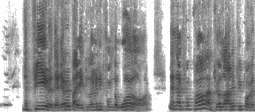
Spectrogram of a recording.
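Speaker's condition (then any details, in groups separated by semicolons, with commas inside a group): Deafness; speech problem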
